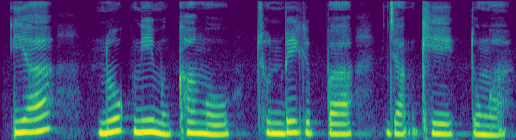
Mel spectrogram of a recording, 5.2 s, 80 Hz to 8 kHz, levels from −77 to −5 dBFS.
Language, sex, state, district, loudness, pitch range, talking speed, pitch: Garo, female, Meghalaya, South Garo Hills, -12 LUFS, 210-245 Hz, 70 wpm, 225 Hz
